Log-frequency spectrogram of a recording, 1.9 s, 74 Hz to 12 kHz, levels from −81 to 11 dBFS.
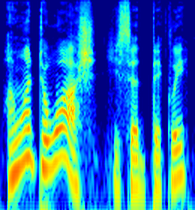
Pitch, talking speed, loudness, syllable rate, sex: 180 Hz, 215 wpm, -17 LUFS, 4.5 syllables/s, male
